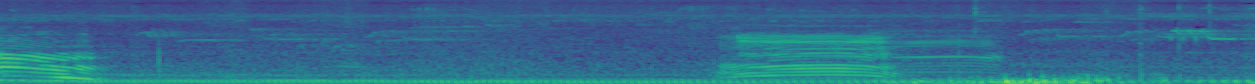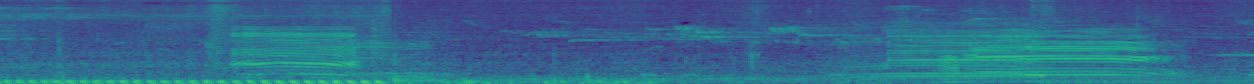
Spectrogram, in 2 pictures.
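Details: Afternoon herding of tame village cows returning to the barn: three strong arching moos spaced a few seconds apart, over a long low rumbling drone and a brief thump.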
